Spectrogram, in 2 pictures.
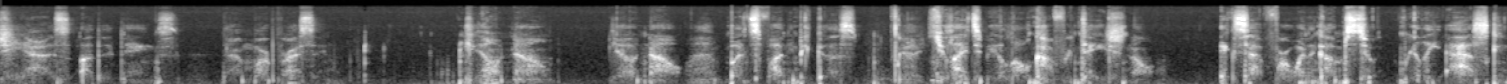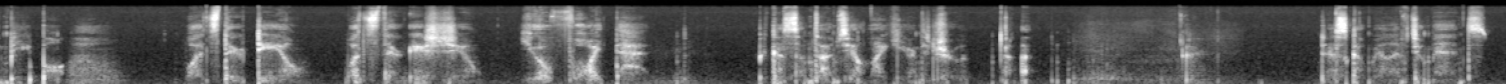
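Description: A man whispering in short phrases broken by brief pauses; the words are not made out.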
